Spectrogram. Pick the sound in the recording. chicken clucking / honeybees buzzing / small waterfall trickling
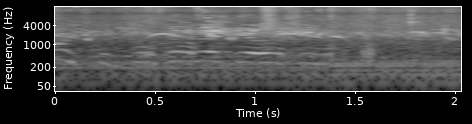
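chicken clucking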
